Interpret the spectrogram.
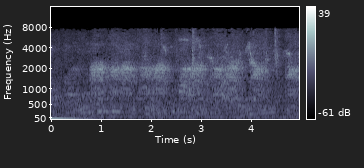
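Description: Birds calling: a run of harsh, repeated calls starting about a second in, with short high chirps scattered through.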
